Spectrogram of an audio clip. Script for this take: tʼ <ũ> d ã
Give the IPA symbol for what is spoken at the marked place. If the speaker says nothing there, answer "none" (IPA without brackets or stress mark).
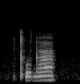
u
